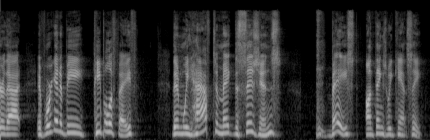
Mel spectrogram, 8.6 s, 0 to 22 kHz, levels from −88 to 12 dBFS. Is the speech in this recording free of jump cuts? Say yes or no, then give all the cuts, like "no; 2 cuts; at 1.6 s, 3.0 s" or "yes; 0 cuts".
yes; 0 cuts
